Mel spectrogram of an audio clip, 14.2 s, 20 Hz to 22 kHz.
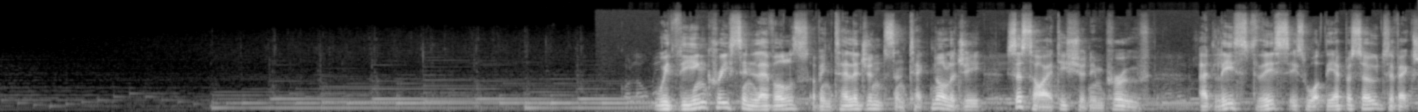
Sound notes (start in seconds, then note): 2.9 pensive music; 5.3 speaking in foreign language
